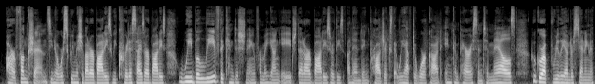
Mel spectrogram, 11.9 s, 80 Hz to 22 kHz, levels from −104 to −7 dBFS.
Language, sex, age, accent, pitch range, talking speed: English, female, 30-49, American, 140-185 Hz, 220 wpm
